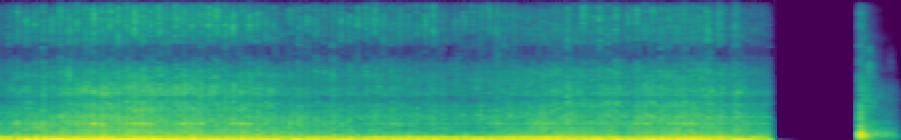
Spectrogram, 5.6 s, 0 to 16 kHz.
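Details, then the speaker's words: 1969 (believed) Tradewinds Tiger snowmobile, original paint, first run: crisp, even two-stroke buzz at steady fast idle for several seconds before cutting off; runs and sounds good, some carb tuning still needed. "well this is a fun little slud it runs good it sounds good A little bit of carb tuning still needs to be done"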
